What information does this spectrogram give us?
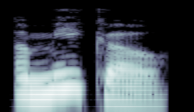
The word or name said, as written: emiko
